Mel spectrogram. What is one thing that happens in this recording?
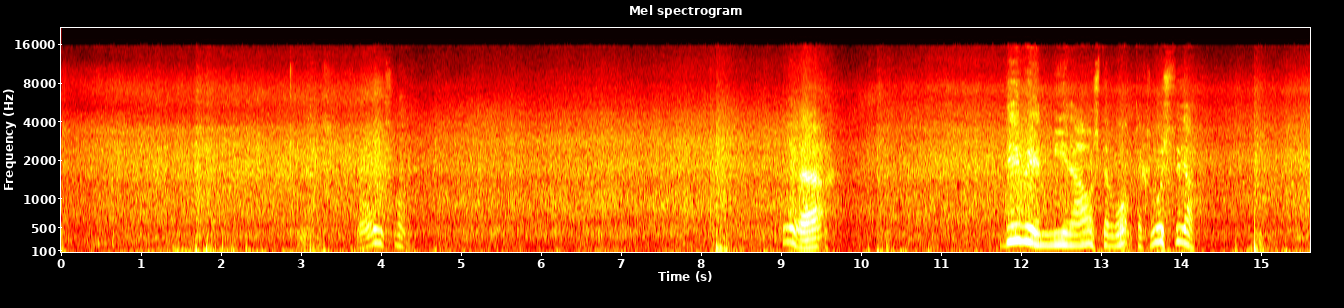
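Water rushes steadily over a weir and roars into a river below.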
